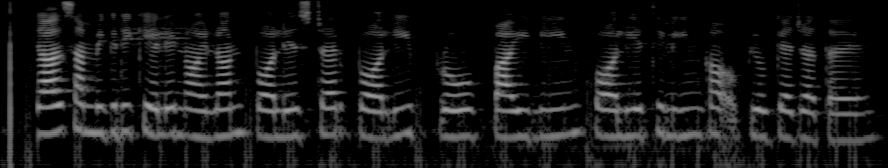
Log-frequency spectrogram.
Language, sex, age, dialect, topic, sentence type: Hindi, female, 25-30, Hindustani Malvi Khadi Boli, agriculture, statement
